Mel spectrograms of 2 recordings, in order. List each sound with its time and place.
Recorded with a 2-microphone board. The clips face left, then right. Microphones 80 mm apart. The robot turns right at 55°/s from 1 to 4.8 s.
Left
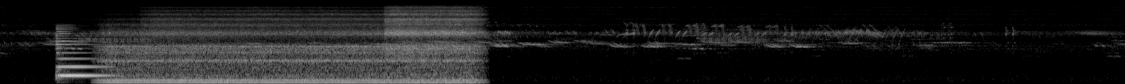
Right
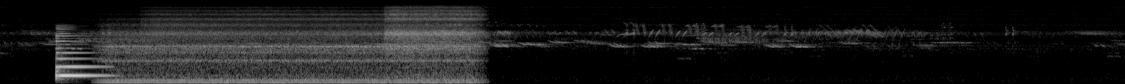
0.6 s a piano: 55° right (ahead or behind), 1.8 m; by 1.2 s 60° right (ahead or behind), 1.8 m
